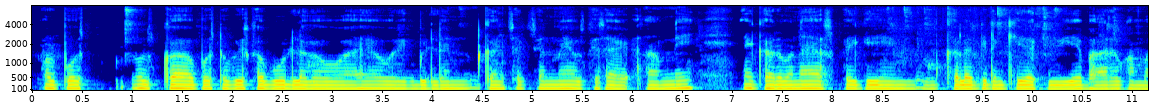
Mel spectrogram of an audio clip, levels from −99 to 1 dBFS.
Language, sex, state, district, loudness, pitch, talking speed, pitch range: Hindi, male, Jharkhand, Jamtara, -36 LUFS, 125 Hz, 170 wpm, 120-125 Hz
